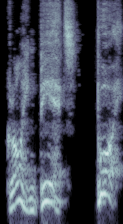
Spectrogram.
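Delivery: high, slow, loud wonder; delighted kid. A narrator's reading. Little brother thrilled by the gold-mine plan, high delighted burst. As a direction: savour it, then burst out high.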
